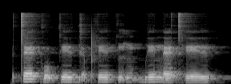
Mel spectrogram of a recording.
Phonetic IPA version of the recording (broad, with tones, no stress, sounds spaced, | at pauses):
t ɛ˦ k o˨ k e˦ ɪ̯ ɡ ɛ̰˦˨ pʰ e˦ ɪ̯ k ĩ˦˨ ŋ ʊ˦ ʔ b e˦ n ɛ˨ tʰ e˨ ɪ̯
